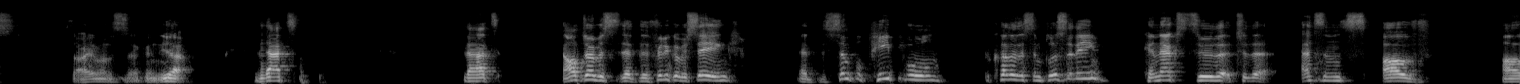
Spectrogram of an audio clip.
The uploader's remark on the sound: Daily Zoom Shiur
